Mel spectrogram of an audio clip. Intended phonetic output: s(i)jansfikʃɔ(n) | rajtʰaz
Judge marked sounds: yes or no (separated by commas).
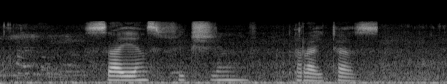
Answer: no, yes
